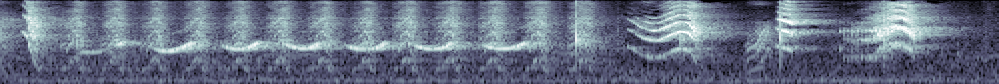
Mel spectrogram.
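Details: Indian ringneck parakeets, described as talking and making sounds: a fast run of about a dozen evenly spaced nasal, harmonic notes, then loud rising squawks and screeches.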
